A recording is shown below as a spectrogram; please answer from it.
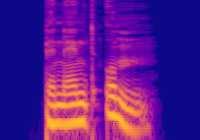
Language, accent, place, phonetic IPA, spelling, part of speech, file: German, Germany, Berlin, [bəˌnɛnt ˈʊm], benennt um, verb, De-benennt um.ogg
- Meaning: inflection of umbenennen: 1. third-person singular present 2. second-person plural present 3. plural imperative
